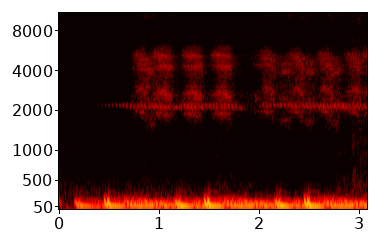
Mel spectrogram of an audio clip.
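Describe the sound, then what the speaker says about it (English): Slow, steady heartbeat thumps from the video game Heartworm, about two beats per second, deep and muffled over a faint electronic hum with a high ringing tone, with no voices present. "you can hear the heartbeat now, too"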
